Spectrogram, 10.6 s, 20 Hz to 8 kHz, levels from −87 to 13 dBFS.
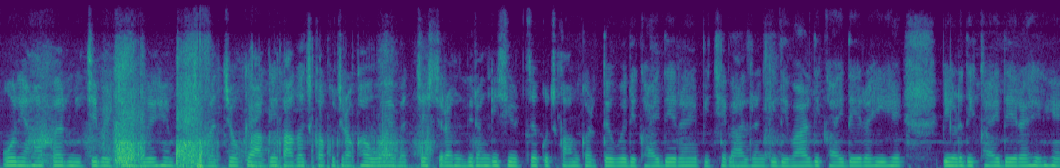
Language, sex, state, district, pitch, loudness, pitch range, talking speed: Hindi, female, Uttarakhand, Tehri Garhwal, 165 Hz, -23 LUFS, 160-170 Hz, 250 wpm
